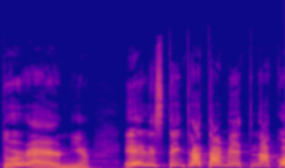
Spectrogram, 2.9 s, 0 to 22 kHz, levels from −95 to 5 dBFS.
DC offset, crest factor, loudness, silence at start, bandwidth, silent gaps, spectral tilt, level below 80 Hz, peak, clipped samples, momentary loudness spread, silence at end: under 0.1%; 18 dB; -27 LUFS; 0.05 s; 17.5 kHz; none; -3.5 dB/octave; -70 dBFS; -12 dBFS; under 0.1%; 16 LU; 0 s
